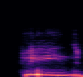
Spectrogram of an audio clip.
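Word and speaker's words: Heinz: First, Hinge bodies. Hinge body. Hinge. Hinge. Hinge. Pronounced like hinge.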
